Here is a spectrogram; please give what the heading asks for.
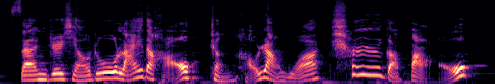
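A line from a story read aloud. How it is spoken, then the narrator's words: Hearty laughter. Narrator (Chinese): 他 哈哈大笑地说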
